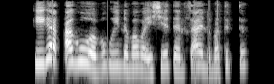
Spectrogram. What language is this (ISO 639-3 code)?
kln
